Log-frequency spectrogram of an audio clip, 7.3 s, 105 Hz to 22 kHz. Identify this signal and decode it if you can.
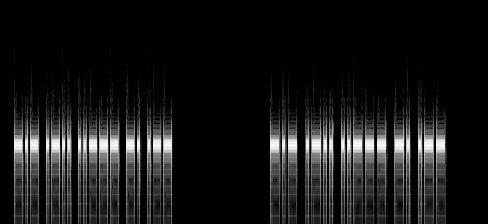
Morse code, heard as a keyed tone, about 29 wpm, 700 Hz. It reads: KL2NW KL2NW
